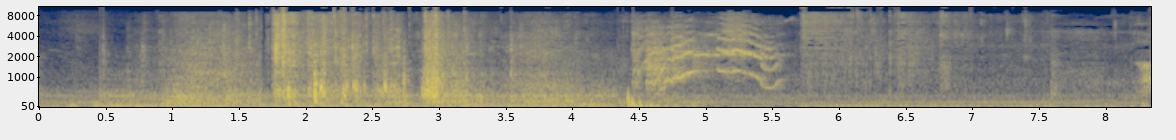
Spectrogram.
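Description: Rummaging in a cabinet drawer: a few sharp knocks and rattles of items as a can is taken out, then a short wavering squeak about five seconds in.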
